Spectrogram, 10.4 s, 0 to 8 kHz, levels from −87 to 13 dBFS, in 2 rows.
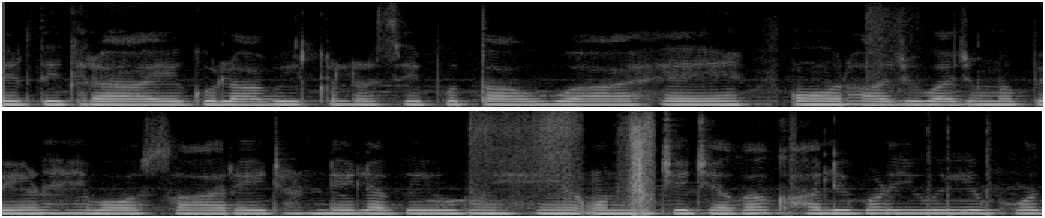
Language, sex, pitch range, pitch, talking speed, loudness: Magahi, female, 220-230 Hz, 225 Hz, 180 wpm, -28 LUFS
